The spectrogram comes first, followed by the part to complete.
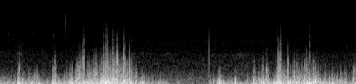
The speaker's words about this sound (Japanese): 寒いです。風が、北が入ってるんで風が、冷たい風が吹いてます。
